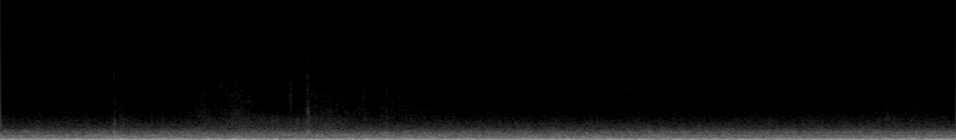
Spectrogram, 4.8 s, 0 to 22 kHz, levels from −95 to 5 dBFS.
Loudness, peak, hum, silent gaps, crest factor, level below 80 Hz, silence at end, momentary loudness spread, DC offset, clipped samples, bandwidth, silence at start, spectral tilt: -41 LUFS; -24 dBFS; none; none; 14 dB; -38 dBFS; 0 s; 2 LU; under 0.1%; under 0.1%; 3.1 kHz; 0 s; -11 dB/octave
